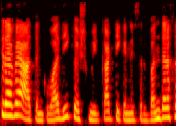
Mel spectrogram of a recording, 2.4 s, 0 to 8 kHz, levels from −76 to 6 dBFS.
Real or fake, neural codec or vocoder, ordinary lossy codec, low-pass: real; none; none; 7.2 kHz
